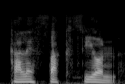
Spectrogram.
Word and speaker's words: calefacción: And the word for the heating is la calefacción. La calefacción. La calefacción. And la calefacción, the heating, is spelt C-A-L-E-F-A-C-C-I-O with an accent N.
